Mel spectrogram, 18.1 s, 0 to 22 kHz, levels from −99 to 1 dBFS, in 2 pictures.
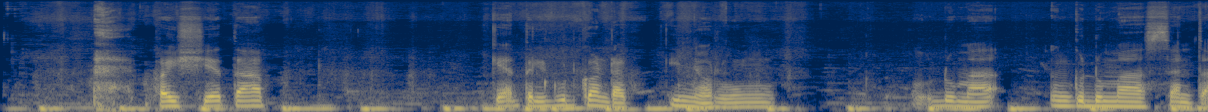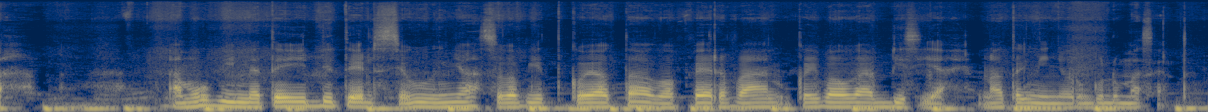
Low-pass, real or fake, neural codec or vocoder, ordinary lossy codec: none; real; none; none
